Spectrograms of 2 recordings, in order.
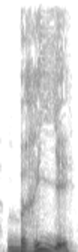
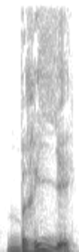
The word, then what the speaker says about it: briller: Briller. Alright, so here, I and then double L, so you get the sound y, y, y. Briller. Briller.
